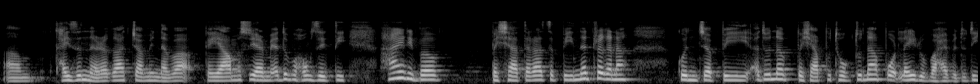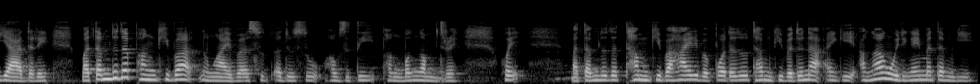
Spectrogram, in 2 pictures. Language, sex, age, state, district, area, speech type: Manipuri, female, 30-45, Manipur, Imphal West, urban, spontaneous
